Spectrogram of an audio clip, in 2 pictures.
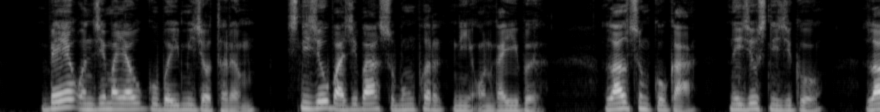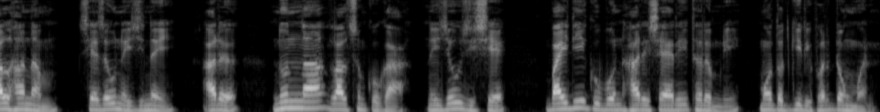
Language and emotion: Bodo, neutral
